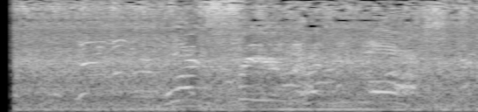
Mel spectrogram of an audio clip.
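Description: Indistinct, overlapping voices over the steady low hum of an idling vehicle engine.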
